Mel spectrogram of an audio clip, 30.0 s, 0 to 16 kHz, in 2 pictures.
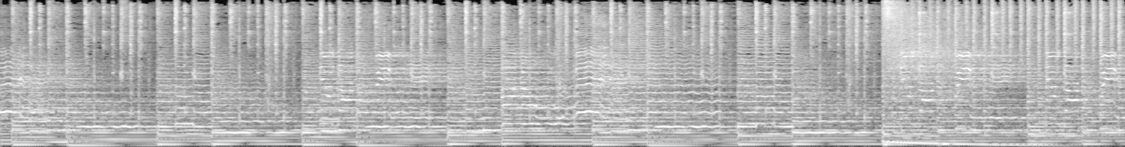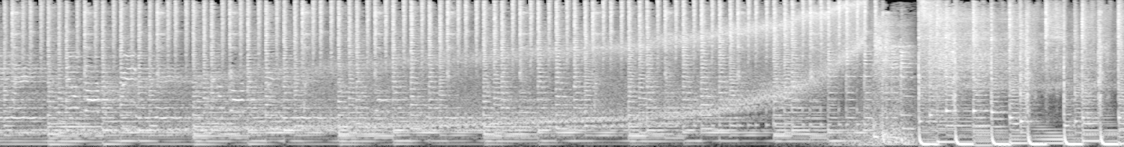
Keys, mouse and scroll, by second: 3.7-4.9 click, 11.5 Return, 17.4 0, 22.3 ctrl+s, 25.4 click.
